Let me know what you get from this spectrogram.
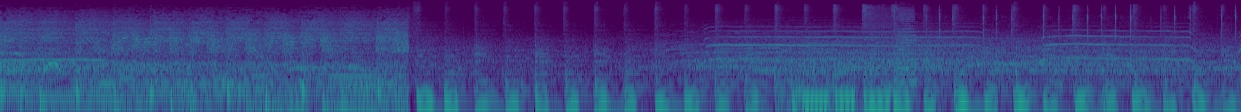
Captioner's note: cheers and applause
